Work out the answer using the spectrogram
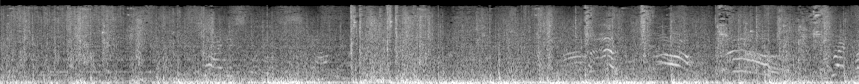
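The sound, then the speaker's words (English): Grenade launchers fire in a video game battle, producing a dense, loud, unbroken barrage of booms, blasts and crashing debris that fills the whole stretch without any quiet gap. “how many grenade launchers do they got?”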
